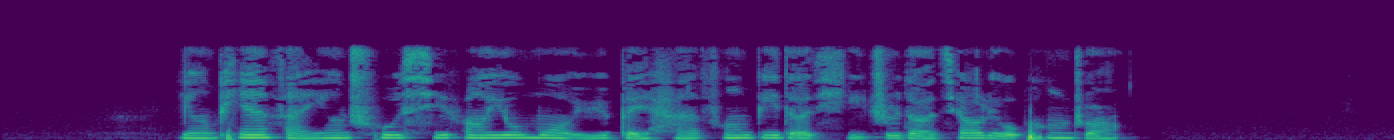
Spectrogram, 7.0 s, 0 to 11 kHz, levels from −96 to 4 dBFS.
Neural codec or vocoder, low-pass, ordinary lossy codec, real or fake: none; 7.2 kHz; MP3, 96 kbps; real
